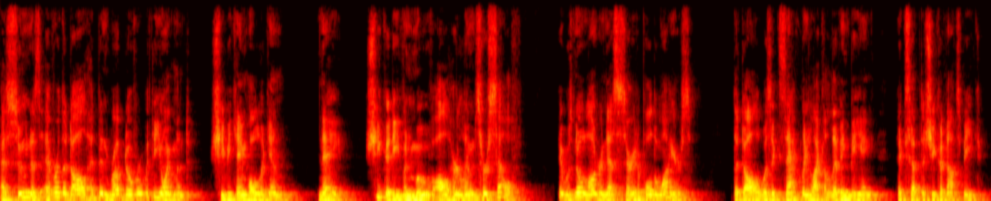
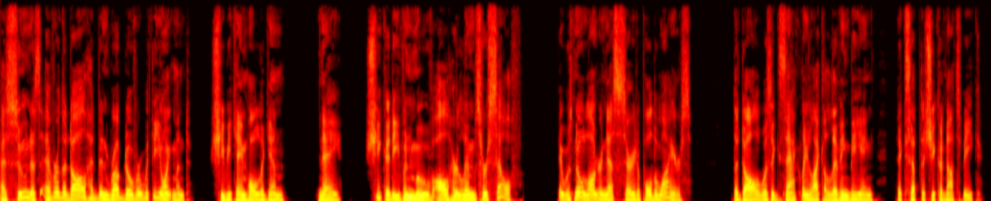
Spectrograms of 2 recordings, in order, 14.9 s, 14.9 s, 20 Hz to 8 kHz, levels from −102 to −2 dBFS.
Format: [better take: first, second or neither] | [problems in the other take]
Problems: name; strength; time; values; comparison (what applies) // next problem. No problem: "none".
second | room echo; dies away in 0.5 s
